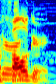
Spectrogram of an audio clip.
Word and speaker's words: Trafalgar: I was like, just for later, it's pronounced trfalger. Trafalar. Trafalgar.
